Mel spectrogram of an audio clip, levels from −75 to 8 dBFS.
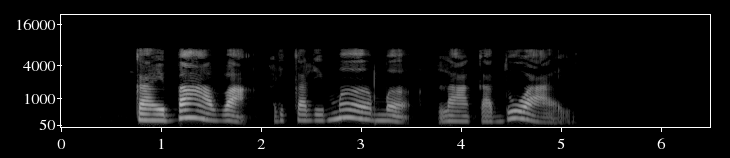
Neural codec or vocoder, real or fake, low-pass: none; real; 7.2 kHz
